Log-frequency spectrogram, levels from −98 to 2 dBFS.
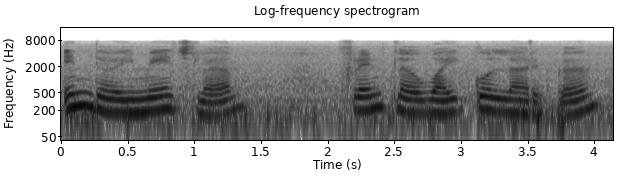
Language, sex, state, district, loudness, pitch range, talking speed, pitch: Tamil, female, Tamil Nadu, Chennai, -14 LUFS, 170-210 Hz, 60 wpm, 180 Hz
